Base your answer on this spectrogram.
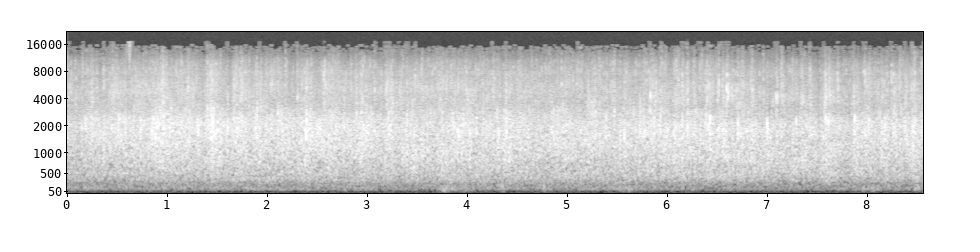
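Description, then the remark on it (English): An audience applauds the fathers standing in the room, a steady, dense, even wash of clapping from many hands for several seconds at a constant moderate level with no voices on top. “And the rest of us, let's applaud these men for making it a priority.”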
